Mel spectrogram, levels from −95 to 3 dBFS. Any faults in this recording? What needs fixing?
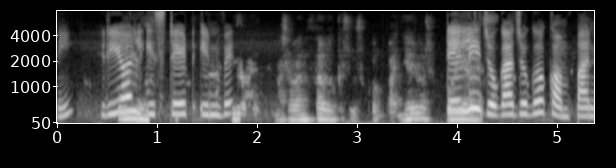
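Echo leak occurs at 0.2–0.42 s, 0.86–1.12 s and 1.5–1.6 s. A faint copy of the speech trails 342 ms behind. It sits about 35, 30, then 25 dB below the speech, so it grows stronger each time. The likely cause is a loudspeaker at the far end, where the echo canceller let part of its microphone pickup return down the line. A headset, or better echo cancellation on that device, would stop it.

Speech suppressed in double talk occurs at 0.94–2.23 s, 4.27–4.37 s and 4.53–5.19 s. The speech dips and breaks into pieces while the other side talks. The drops reach about 25, 15 and 35 dB. The first stretch loses roughly a second of speech in total. The likely cause is an echo canceller that could not separate the talker from the loudspeaker echo, so it turned both down. Better double-talk detection in the canceller, or headsets on both ends, would prevent it.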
